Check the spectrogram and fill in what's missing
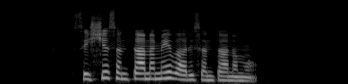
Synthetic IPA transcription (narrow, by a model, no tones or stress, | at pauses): ʃiʂjɐsɐnt̪aːnɐme̞ːʋaːɾisɐnt̪aːnɐmṵ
